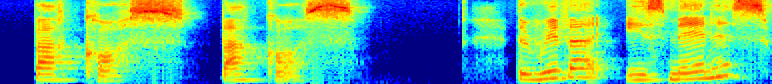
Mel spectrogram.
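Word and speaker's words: Bacchus: Sei or samilile s e m e l e is pronounced se uh sele bakus. Bakos Bakos the river is manus which I don't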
